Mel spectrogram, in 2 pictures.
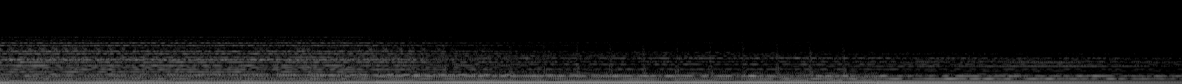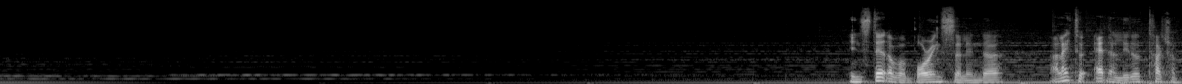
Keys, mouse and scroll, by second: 1.4 shift+middle click, 2.2 g, 3.7-4.0 scroll up 4, 4.0-5.6 shift+middle drag, 5.6 KP_1, 5.8 KP_1, 6.3-6.9 scroll down 3, 7.0 g, 9.4 click, 10.0 click, 10.2 g, 13.2 click, 13.3 g, 16.9-17.7 scroll up 1, 17.7-18.0 scroll up 1, 18.0 ctrl+r, 21.2-21.8 scroll up 1, 21.8-23.5 shift+middle drag, 23.5 click.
